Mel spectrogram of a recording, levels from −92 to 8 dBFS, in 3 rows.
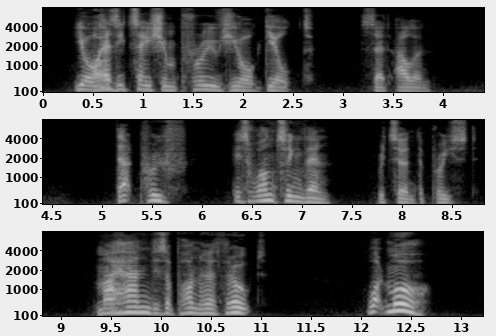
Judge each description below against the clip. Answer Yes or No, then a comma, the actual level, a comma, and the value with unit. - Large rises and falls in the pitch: Yes, wide, 5.7 semitones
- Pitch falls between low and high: Yes, medium, 150 Hz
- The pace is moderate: No, slow, 105 wpm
